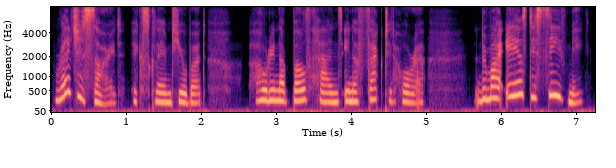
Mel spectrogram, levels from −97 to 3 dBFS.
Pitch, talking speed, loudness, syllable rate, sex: 260 Hz, 125 wpm, -18 LUFS, 4.9 syllables/s, female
